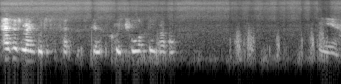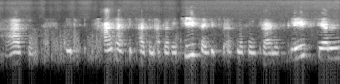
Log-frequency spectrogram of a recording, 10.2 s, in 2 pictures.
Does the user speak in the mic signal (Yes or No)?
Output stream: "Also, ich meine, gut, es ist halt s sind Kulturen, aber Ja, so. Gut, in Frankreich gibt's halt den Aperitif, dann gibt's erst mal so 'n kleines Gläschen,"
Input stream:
No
